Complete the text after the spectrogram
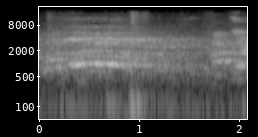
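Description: A volleyball is struck with a hand with a sharp slap.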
